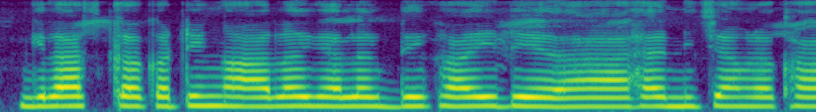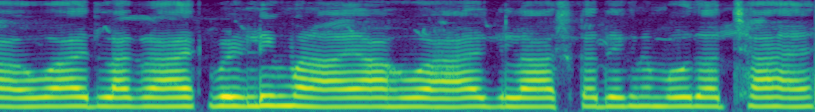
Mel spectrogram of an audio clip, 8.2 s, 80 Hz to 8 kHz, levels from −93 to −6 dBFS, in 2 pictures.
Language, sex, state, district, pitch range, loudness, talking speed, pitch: Hindi, female, Bihar, Gopalganj, 230-240 Hz, -15 LUFS, 200 wpm, 235 Hz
